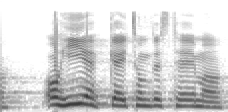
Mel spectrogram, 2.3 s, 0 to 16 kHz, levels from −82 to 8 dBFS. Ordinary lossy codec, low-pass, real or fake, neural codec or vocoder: none; 10.8 kHz; real; none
